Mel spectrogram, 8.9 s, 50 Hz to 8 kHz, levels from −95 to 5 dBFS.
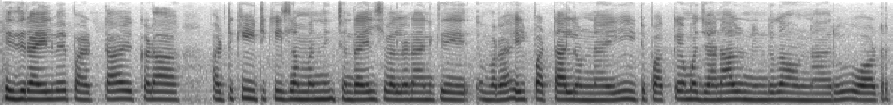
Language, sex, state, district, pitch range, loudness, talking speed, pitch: Telugu, female, Andhra Pradesh, Sri Satya Sai, 210-225 Hz, -16 LUFS, 135 wpm, 220 Hz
